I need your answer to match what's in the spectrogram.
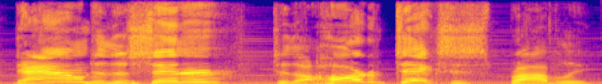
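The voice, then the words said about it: Put-on cowboy Texan accent. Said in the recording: “kind of picking up your accent there... you're just going to ride this cowboy thing... I'm just going to lean into it for a moment.”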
